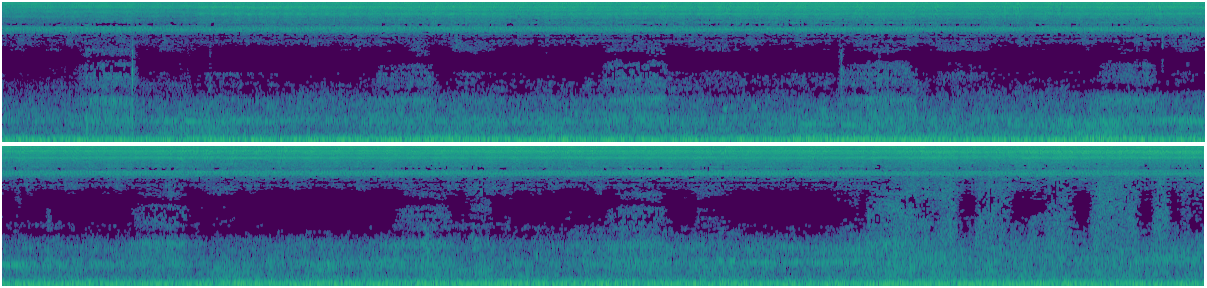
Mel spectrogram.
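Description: Steady high-pitched chorus of crickets and other insects, over a low steady rumble.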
